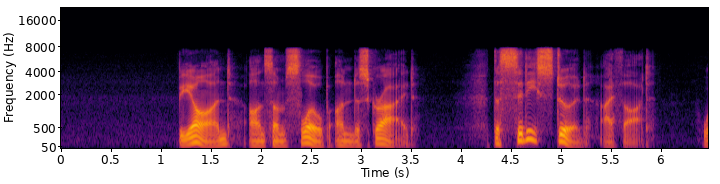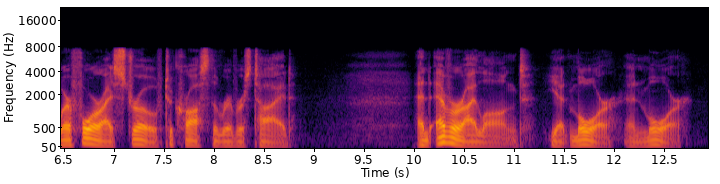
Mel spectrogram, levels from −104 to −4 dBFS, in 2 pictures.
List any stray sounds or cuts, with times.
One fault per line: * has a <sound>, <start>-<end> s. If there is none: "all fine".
all fine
